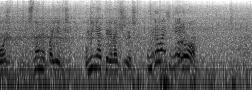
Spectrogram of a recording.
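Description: A boy speaks pleadingly up close.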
